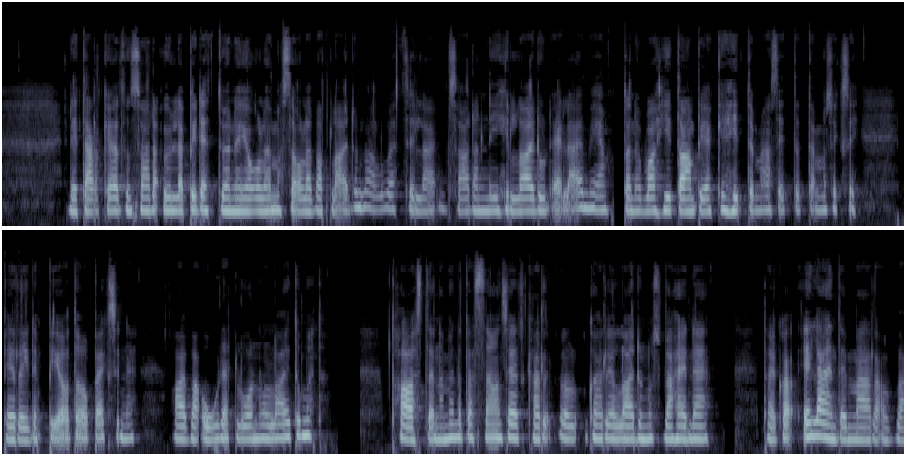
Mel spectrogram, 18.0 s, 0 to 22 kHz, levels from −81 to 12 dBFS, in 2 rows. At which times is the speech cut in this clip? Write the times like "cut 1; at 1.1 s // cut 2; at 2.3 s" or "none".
cut 1; at 6.2 s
